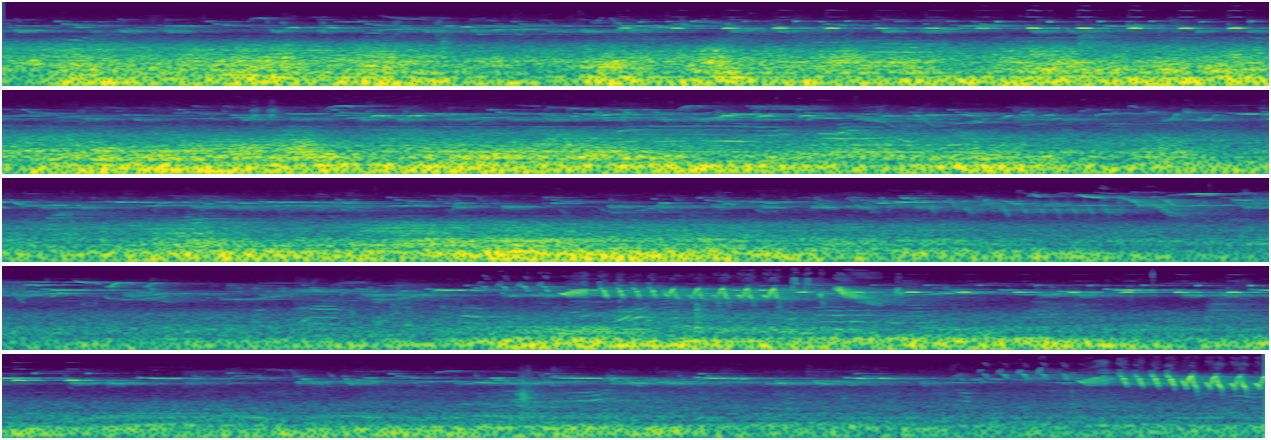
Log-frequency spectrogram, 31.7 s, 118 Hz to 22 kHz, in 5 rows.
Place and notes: the nearby camping awakens, people rise tents and fix their lodges. forest ambience, frequently disrupted by aircrafts departing from Berlin Schönefeld airport.
(SD702, NT1A)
